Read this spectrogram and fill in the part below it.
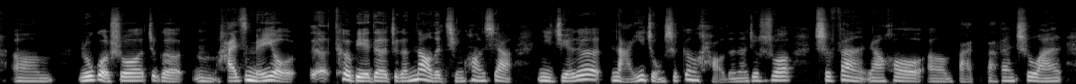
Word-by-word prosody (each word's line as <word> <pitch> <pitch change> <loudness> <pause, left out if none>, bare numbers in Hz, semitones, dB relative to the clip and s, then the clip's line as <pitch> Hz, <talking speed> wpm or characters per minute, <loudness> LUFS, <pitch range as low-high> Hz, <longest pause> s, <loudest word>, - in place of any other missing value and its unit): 嗯， 150 -1 -6 0.2
如 185 +3 +5
果 215 - +6
说 175 +3 +3
这 190 +2 -3
个， 155 -5 -2
嗯， 155 -1 -6
孩 160 0 0
子 200 +5 +2
没 170 -1 +5
有， 350 - +3
呃， 485 - -1
特 230 -5 +4
别 175 -4 +5
地 160 -1 +2
这 175 - -4
个 160 - -1
闹 215 +1 +5
的 150 - -1
情 145 +2 -5
况 175 +2 -2
下， 165 -5 -1 0.2
你 175 -2 0
觉 160 +3 0
得 220 +2 +3
哪 175 -9 -2
一 195 +8 +2
种 175 -10 -3
是 175 - -1
更 205 +3 -1
好 185 - -9
的 135 - -10
呢？ 145 +1 -7
就 175 - -2
是 175 - -8
说 190 -1 0 0.2
吃 185 - +1
饭， 175 -4 -1
然 155 -1 -3
后， 160 -3 -1
呃， 135 -1 -7
把 - - -8
把 155 -3 -10
饭 165 +3 -5
吃 180 - -2
完， 155 -1 -1
170 Hz, 255 characters per minute, -20 LUFS, 155-190 Hz, 0.2 s, 果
